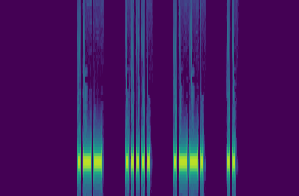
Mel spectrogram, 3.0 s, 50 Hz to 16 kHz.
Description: Morse code, heard as a keyed tone, about 46 wpm, spaced as for 26 wpm, 700 Hz. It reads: W5PI
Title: USA Call Signs - 4 Characters - 3x Character Spacing - 45wpm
